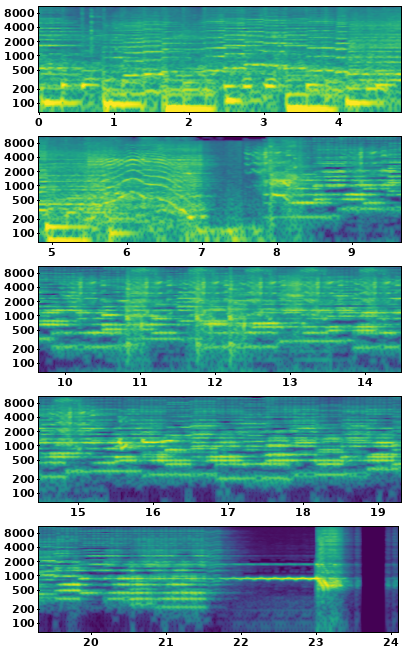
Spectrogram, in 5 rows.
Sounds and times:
Music: 0.0 - 7.1, 7.9 - 22.1.

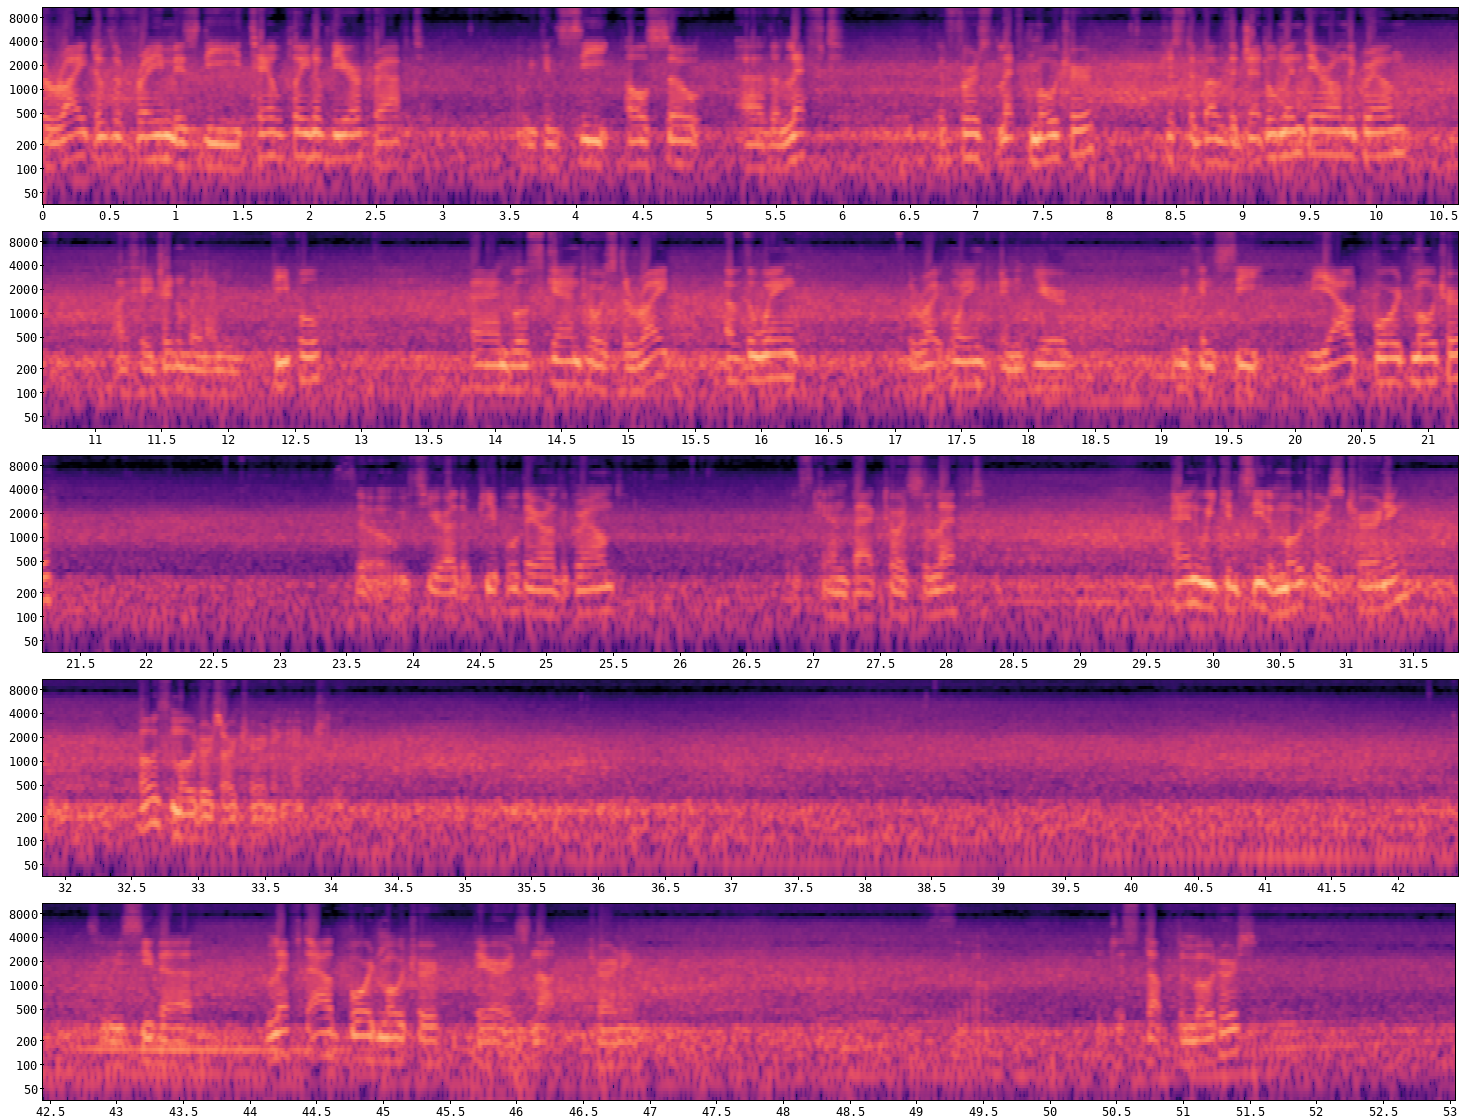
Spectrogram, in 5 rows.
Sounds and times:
Speech: 0.0 - 2.9, 3.6 - 6.0, 6.7 - 10.3, 11.2 - 12.8, 13.8 - 16.4, 17.0 - 18.4, 19.1 - 21.4, 23.4 - 25.6, 26.8 - 28.3, 29.7 - 31.5, 32.6 - 34.2, 42.8 - 47.0, 49.1 - 49.6, 50.4 - 51.6.

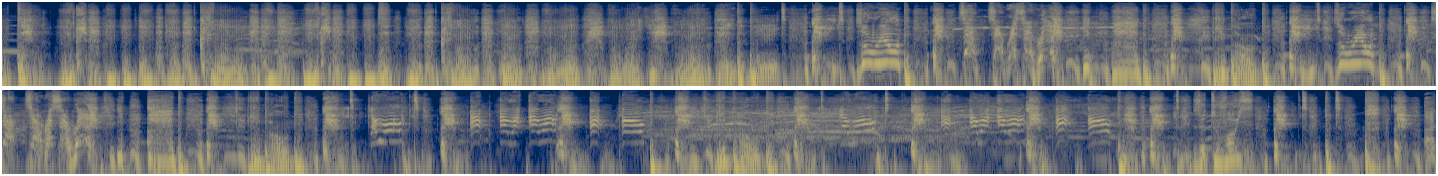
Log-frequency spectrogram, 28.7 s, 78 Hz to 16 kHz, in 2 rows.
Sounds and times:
Inside, large room or hall: 0.0 - 14.6, 19.8 - 28.6
Beatboxing: 0.0 - 28.6.

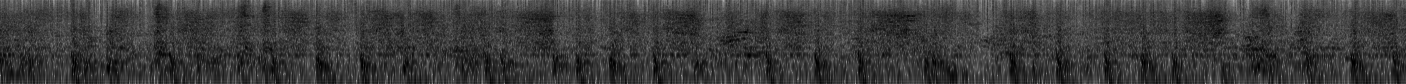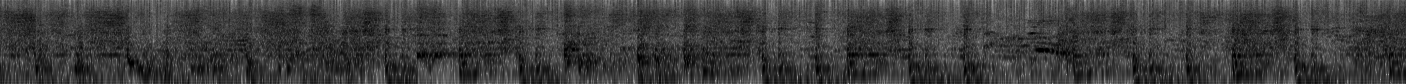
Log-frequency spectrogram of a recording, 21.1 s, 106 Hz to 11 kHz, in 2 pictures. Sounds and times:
House music: 0.0 - 21.0
Scratching (performance technique): 0.0 - 21.0.

